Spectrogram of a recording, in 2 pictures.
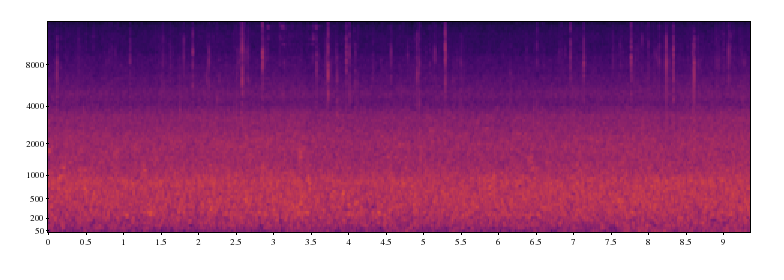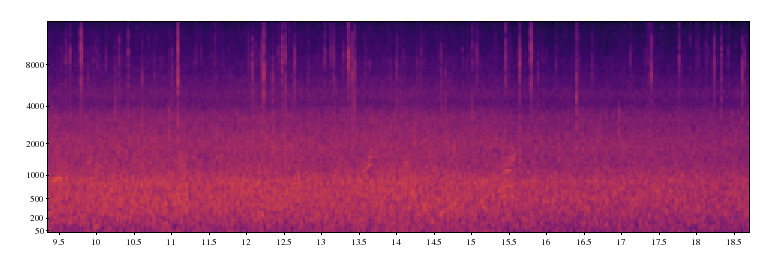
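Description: A fire roars steadily with a rushing hiss.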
